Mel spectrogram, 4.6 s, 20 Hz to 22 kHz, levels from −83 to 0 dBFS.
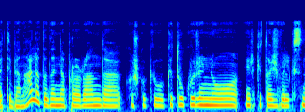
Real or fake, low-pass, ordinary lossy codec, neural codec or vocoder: real; 14.4 kHz; MP3, 48 kbps; none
